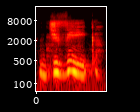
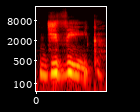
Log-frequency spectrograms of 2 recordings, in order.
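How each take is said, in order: Both takes have the same delivery.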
